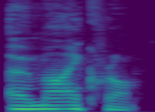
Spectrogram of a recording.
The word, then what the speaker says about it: Omicron: i think if you to use the correct pronunciation oh micron but but i'm not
